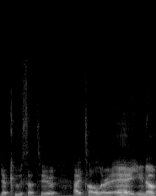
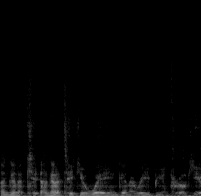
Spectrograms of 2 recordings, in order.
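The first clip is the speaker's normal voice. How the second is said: mock manly voice, much lower, quieter; 3 semitones lower, 15 dB quieter than usual. Describing a Yakuza character from a show, imitating his manly voice. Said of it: "just imagine with his manly voice".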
